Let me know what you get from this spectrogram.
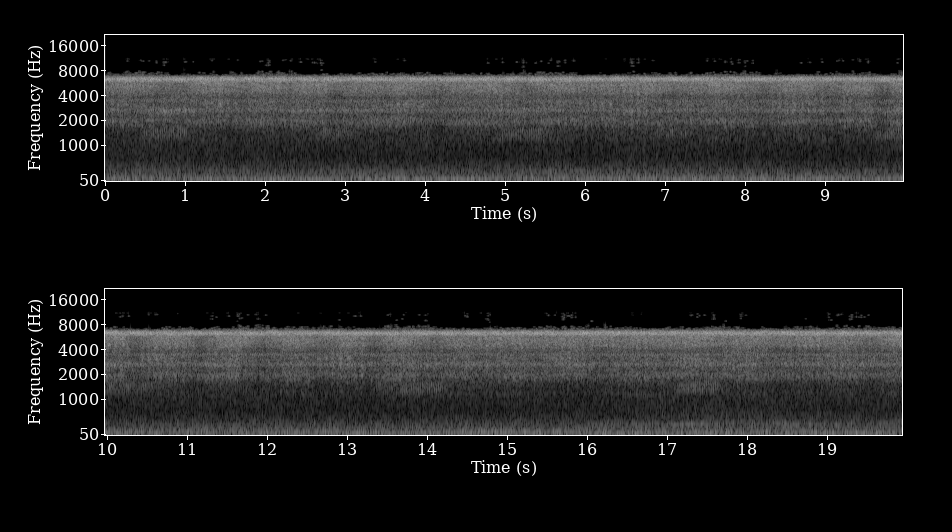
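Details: Cicadas in Georgia, USA, at dusk on a summer night; the males chirp to draw females. A continuous, even high whirring drone with a bright whine on top, rising and falling slightly in waves, with distant low rumbling underneath.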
